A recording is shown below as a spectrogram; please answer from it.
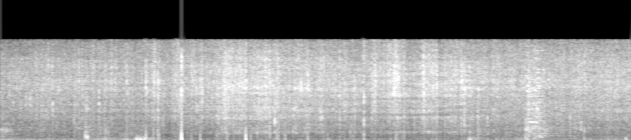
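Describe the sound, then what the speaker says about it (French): Meat searing in a hot frying pan in a restaurant kitchen, a loud, steady sizzle with scattered crackles and pops, close up and continuous. "on sent que la poêle, elle chante, comme ils disent"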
